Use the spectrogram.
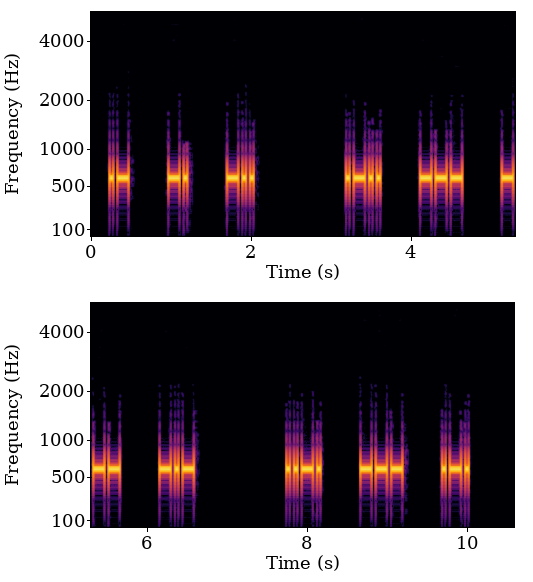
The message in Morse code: AND LOOK FOR

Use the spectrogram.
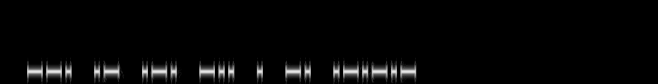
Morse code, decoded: GARDEN.

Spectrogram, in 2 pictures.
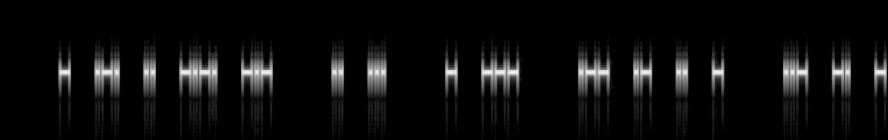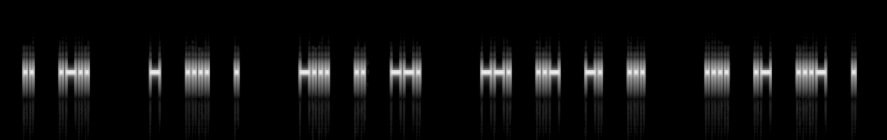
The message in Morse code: TRICK IS TO WAIT UNTIL THE BIG GUNS HAVE

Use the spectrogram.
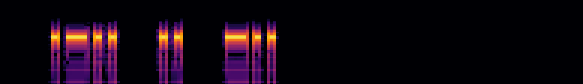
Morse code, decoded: LID

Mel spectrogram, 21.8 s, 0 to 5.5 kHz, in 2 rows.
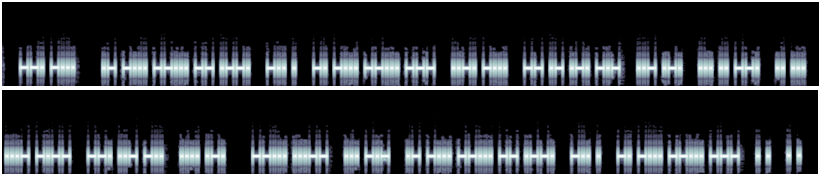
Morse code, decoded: GB AB7MP DE NB7O FB MARK UR SIG IS VY GUD HR 73 SK AB7MP DE NB7O EE EE

